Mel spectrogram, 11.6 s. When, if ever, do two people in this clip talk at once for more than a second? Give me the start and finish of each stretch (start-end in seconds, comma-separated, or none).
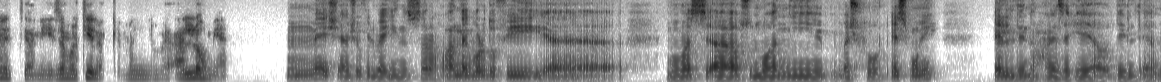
none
